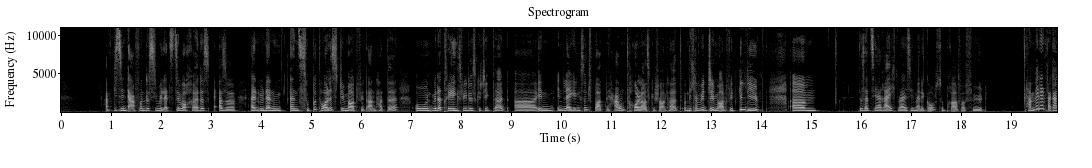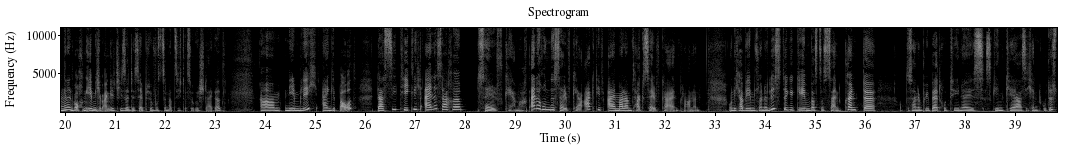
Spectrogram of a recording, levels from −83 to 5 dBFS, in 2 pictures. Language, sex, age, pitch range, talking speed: German, female, 20-39, 200-255 Hz, 165 wpm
